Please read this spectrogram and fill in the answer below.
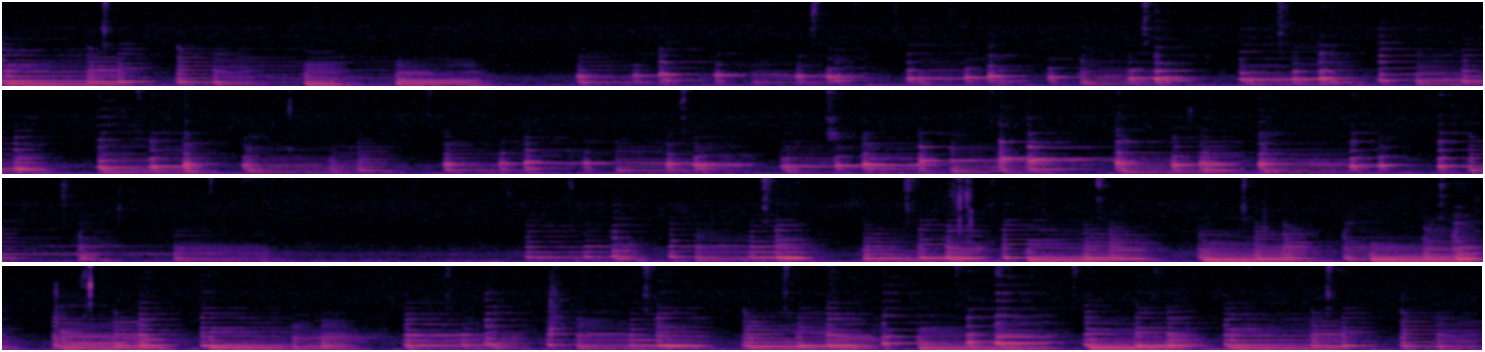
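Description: Background music: a gentle piano melody of single notes over a low accompaniment, with a brief pause a little past halfway.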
